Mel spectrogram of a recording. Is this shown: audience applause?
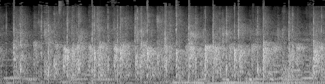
yes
